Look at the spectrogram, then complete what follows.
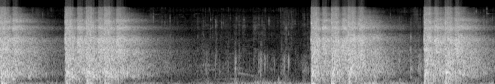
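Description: Semi-automatic pistol shots fired in rapid succession, loud enough to clip the microphone. One pair comes in the first second and another about three seconds in, with a short pause between the pairs.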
